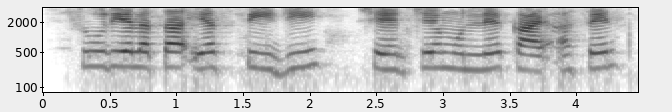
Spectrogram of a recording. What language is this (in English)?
Marathi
